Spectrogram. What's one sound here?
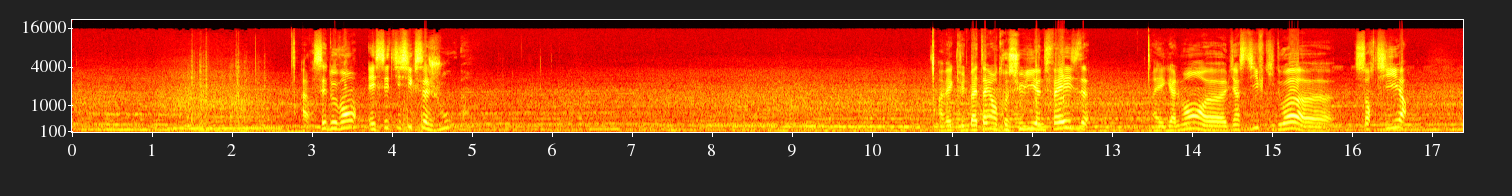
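Racing car engines roar steadily, rising and falling in pitch.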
